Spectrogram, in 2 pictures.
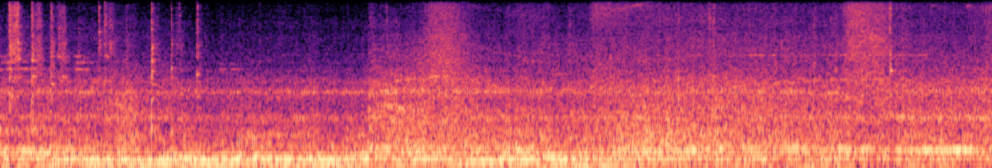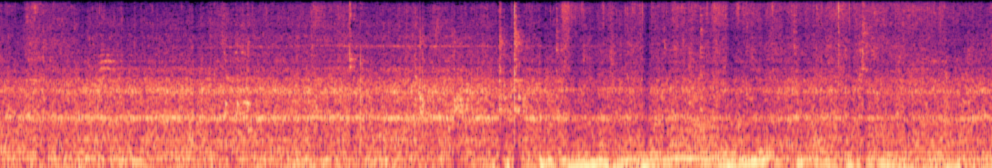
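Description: Metal spatula scraping and clacking in a wok over a charcoal stove, with egg frying in the pan, against a steady street-traffic din and a constant high-pitched hum.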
